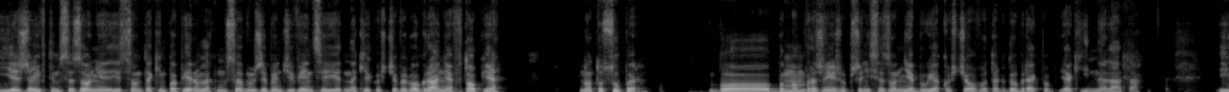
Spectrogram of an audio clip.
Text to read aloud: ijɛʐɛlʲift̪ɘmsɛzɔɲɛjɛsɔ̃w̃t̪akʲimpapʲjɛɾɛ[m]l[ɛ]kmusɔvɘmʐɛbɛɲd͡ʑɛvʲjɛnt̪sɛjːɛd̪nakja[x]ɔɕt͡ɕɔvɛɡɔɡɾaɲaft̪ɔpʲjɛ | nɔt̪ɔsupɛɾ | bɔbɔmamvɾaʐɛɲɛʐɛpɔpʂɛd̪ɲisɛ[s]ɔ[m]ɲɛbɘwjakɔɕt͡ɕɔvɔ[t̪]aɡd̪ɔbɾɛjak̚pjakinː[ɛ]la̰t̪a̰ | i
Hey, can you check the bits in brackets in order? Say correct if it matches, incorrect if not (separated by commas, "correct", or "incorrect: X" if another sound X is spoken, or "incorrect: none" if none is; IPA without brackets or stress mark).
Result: correct, incorrect: a, incorrect: k, incorrect: z, incorrect: n, correct, correct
